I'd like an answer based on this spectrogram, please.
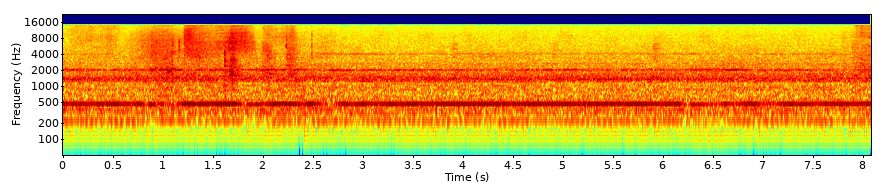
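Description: A steady machine hum with a constant mid-pitched whine, as from a running household appliance, with a few brief soft rustles of a hand stroking a dog's head about one to two seconds in.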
